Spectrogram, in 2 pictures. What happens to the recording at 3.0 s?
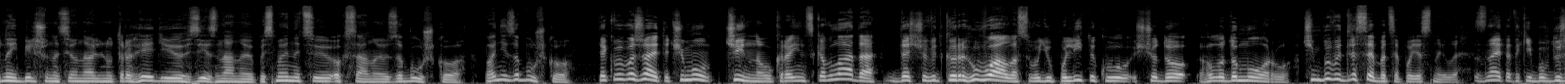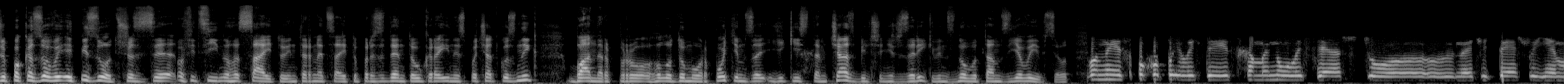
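Nothing goes wrong at 3.0 s: the audio carries on intact through that moment, with no dropout, click, distortion or other fault.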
